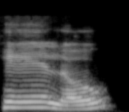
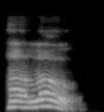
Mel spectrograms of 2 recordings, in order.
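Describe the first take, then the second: First: "hello" with a clear E, "heh-loh", higher pitched; E first vowel. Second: "hello" with an UH, "huh-loh", higher pitched; UH first vowel. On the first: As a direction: open "hello" on a distinct "heh". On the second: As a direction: open "hello" on "huh" instead of "heh". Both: Shown as a demonstration. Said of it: "¿Escuchan la diferencia?".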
